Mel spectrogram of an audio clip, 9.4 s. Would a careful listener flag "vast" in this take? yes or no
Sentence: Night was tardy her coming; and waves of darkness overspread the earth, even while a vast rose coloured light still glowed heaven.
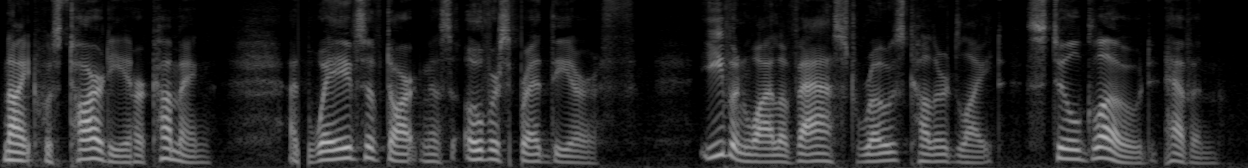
no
